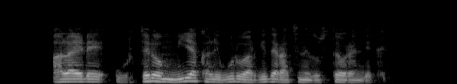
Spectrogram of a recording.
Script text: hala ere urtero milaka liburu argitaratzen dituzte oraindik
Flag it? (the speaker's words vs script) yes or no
no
